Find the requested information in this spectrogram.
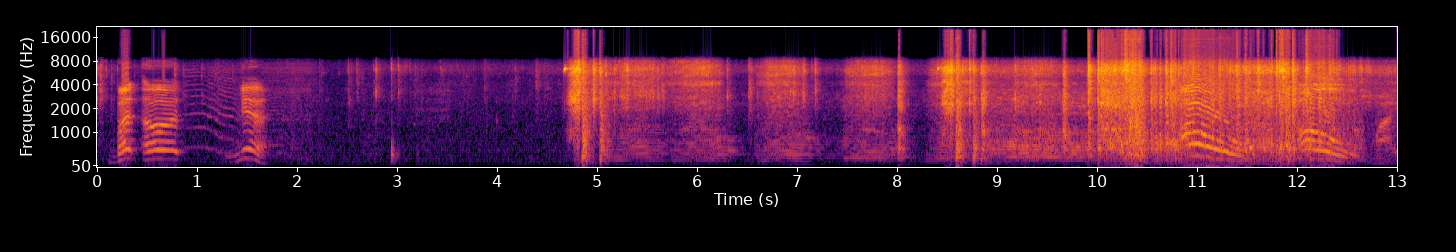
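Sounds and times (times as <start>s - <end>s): tops launched into plastic stadium: 4.7s - 5.4s, 8.0s - 12.5s
spinning tops whirring: 4.7s - 12.9s
spinning tops clashing: 8.0s - 12.5s.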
